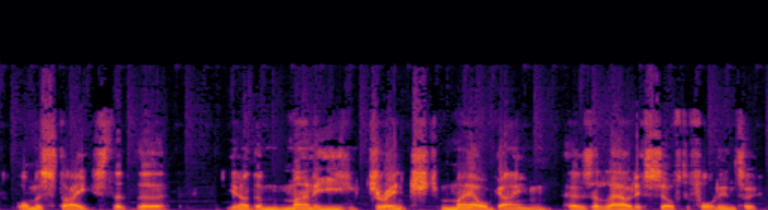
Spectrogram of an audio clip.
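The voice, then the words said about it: Mixed London and Australian accent. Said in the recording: “You don't sound 100% Aussie. ... it is a lovely mix of London and Australia”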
